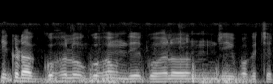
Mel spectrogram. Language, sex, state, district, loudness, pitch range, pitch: Telugu, male, Andhra Pradesh, Anantapur, -18 LUFS, 130-145 Hz, 135 Hz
